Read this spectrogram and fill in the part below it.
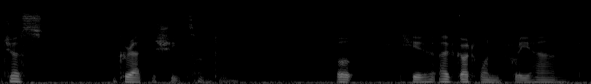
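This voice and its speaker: A man voicing a cocky, possessive male vampire who teases with soft whispered asides, in an audio roleplay. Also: fairly low pitch, little pitch movement, slow. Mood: teasing. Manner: teasing, smug, with soft whispered stretches.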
